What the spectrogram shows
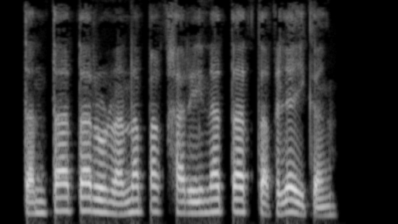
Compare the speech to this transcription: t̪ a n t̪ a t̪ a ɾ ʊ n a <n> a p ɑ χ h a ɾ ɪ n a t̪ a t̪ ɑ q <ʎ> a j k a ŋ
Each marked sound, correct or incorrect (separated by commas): correct, correct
